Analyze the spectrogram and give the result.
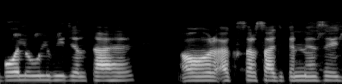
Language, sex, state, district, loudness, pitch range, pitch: Hindi, female, Bihar, Kishanganj, -19 LUFS, 185-195 Hz, 185 Hz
